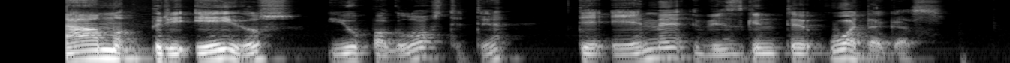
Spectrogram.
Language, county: Lithuanian, Šiauliai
